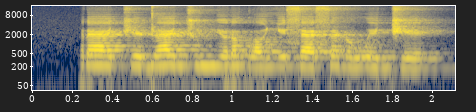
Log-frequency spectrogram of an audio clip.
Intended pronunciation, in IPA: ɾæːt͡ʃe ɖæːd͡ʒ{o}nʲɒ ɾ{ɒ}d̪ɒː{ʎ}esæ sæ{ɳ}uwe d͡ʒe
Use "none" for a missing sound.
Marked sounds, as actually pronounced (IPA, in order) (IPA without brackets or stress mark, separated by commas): u, ɒ, ʎ, ɳ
